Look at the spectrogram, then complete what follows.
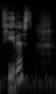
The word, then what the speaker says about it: Tidus: We're back with our Final Fantasy commander deck profile with Titus Blitz Bull Star. Or if you want, you can pronounce it Tetus.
